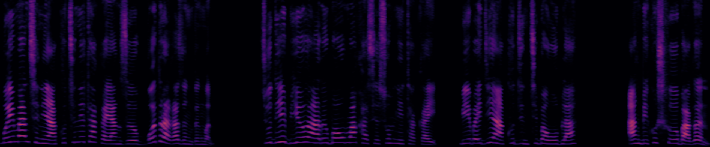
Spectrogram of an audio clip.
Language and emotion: Bodo, angry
